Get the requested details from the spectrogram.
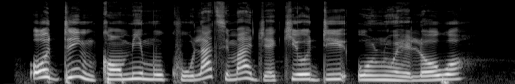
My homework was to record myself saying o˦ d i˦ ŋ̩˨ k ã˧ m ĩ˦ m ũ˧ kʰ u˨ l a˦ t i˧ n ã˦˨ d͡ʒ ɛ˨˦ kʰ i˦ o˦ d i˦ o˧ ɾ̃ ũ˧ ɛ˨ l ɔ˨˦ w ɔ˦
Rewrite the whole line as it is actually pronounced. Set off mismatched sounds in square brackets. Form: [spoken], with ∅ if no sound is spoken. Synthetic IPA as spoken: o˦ d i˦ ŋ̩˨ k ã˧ m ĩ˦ m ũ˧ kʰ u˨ l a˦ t i˧ [m] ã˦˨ d͡ʒ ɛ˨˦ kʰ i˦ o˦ d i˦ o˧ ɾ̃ ũ˧ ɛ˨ l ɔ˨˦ w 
